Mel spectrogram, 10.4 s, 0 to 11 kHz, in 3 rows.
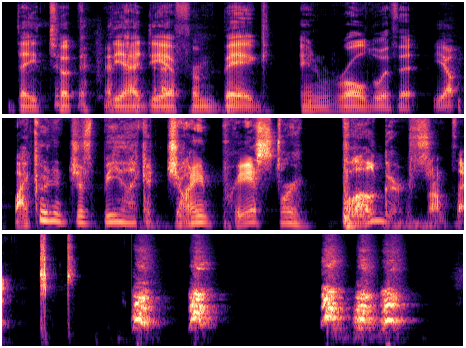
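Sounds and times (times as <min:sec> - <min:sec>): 
speech: 0:00.1 - 0:07.0
dog giving high-pitched barks: 0:07.9 - 0:08.7, 0:09.3 - 0:10.2.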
